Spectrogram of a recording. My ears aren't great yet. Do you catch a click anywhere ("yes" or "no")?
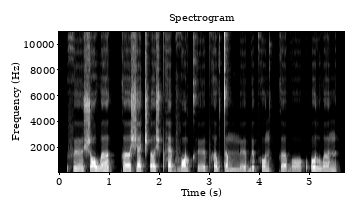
no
